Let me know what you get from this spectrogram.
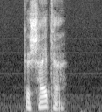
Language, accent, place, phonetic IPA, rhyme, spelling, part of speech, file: German, Germany, Berlin, [ɡəˈʃaɪ̯tɐ], -aɪ̯tɐ, gescheiter, adjective, De-gescheiter.ogg
- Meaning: 1. comparative degree of gescheit 2. inflection of gescheit: strong/mixed nominative masculine singular 3. inflection of gescheit: strong genitive/dative feminine singular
